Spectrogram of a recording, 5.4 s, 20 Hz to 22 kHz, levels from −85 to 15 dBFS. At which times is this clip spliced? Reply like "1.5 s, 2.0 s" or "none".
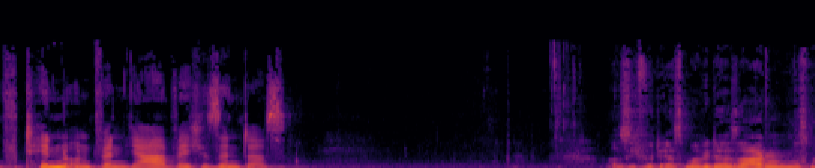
none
